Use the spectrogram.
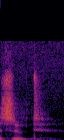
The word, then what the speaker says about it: Zoet: I mean, that's why I liked 1,000 Autumns of Jacob de Zoet. Rhymes with Zoot Suit.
